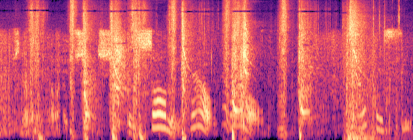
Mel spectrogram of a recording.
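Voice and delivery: high-pitched, incredulous wail; startled disbelief. Real, not acted. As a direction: cry out in disbelief at being spotted. Spotted by shooters in game.

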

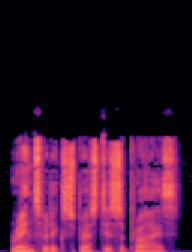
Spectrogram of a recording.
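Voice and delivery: plain reading voice

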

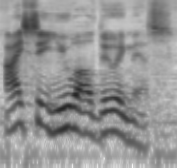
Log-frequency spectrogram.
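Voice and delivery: normal talking voice

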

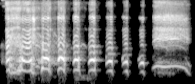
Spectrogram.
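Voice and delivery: long, high peal of laughter; real, high-pitched open laugh; delighted laugh. Real, not acted. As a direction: burst out laughing. Laughs after thanking for the raise.

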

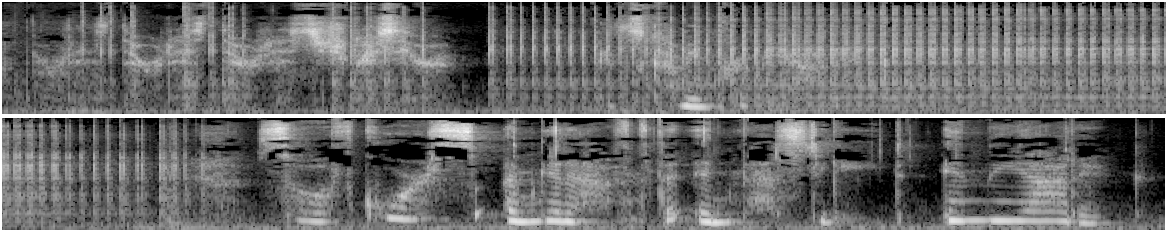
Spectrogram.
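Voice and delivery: scared whisper; frantic whisper. Real, not acted. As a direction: whisper it, afraid someone hears. Hears the noise from the attic.

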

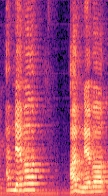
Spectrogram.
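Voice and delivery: high, loud stammering awe; amazed stammer. Retold or imitated. To bartender offering pizza, high loud awed stammer. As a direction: stumble over the words in wonder. Retold amazement at bar kindness.

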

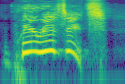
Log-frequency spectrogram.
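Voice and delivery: high, loud demand; exasperated demand. Real, not acted.

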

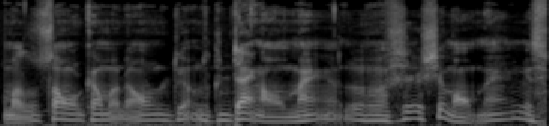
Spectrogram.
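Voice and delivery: low, soft mumbled voice; mumbling impression voice. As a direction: mumble it under your breath.

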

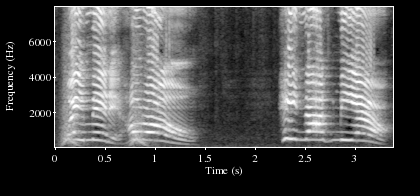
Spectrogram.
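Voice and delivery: high, very loud protest; indignant outcry. Pretend. Mother knocked out by Junior in game, indignant shout. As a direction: shout in mock outrage.

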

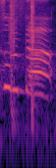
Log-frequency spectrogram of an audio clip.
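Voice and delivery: ordinary delivery

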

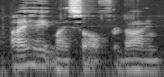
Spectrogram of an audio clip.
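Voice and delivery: ordinary delivery

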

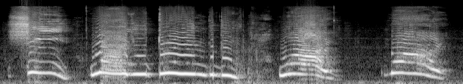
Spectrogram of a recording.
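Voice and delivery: high, loud, tearful yell at the game; frustrated crying shout. Real, not acted. Player yelling at the game character, crying shout. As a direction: scream it out in real despair.

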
